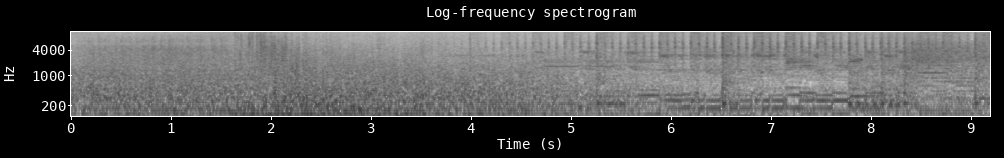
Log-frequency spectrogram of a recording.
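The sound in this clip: A dragon firework going off, with loud, dense crackling and popping bursts that continue without pause from start to end.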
